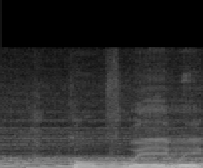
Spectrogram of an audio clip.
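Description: Live religious song: a man singing with a band that includes electric bass over sustained accompaniment, his voice coming in about three-quarters of a second in.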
